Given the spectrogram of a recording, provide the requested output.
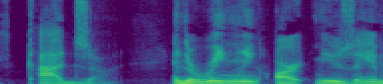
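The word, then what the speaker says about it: Ca' d'Zan: And John Ringling owned a place in Sarasota, beautiful called Kadzan. I think it's a Venetian pronunciation of Casad Joan. Kadzon in the Ringling Art Museum.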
